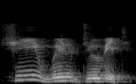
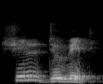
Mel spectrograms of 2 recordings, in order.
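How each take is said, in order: First: Both words 'she will' are said in full. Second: 'She will' is merged into one syllable 'she'll'. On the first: "আমরা যদি শি দিয়ে বলি" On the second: "বলবো কি?"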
